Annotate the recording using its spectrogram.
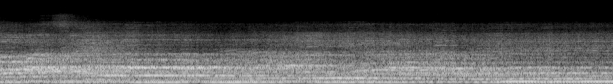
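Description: Church congregation singing a hymn together in long held notes.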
